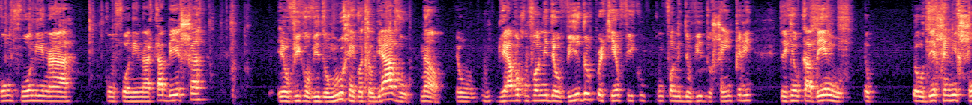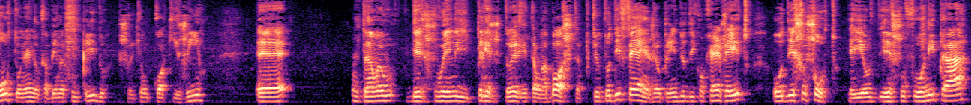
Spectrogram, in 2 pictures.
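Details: Hypernasal speech from congenital velopharyngeal incompetence in a male with normal vocal cords; late speech onset, about eight years of childhood speech therapy and a palatal expander; surgery was not possible.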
